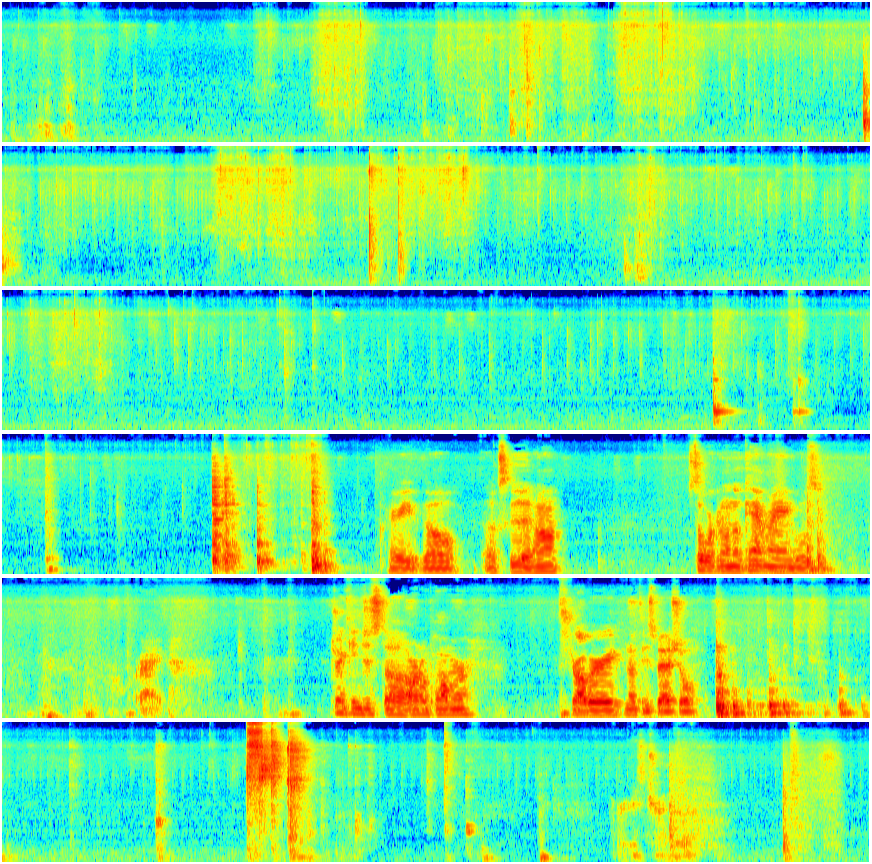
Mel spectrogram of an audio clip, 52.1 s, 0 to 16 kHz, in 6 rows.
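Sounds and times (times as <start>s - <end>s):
wet scraping and stirring: 2.5s - 27.3s, 49.8s - 52.0s.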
